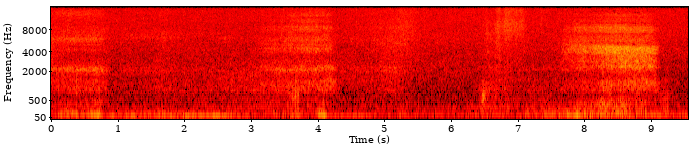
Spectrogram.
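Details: Sleeping dogs snoring: low, rumbling snores with airy hissing on each breath, about three breaths at a slow sleeping pace.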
